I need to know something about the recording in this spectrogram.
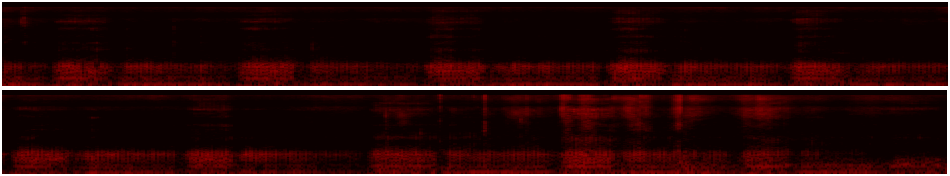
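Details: Grey domestic cat purring loudly, recorded up close: a continuous low rumbling drone with rhythmic swells as the cat breathes in and out, plus a few brief higher rustling clicks near the end.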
